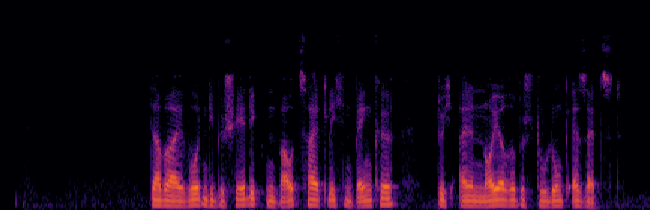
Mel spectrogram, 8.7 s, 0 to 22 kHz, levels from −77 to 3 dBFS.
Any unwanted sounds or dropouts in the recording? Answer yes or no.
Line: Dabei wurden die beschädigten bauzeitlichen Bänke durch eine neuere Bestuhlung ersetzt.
no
